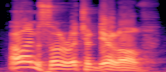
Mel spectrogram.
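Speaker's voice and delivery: pompous mock spy-chief voice; hammed-up Brennan intro; John Brennan impression. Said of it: "I'm, that's John Brennan".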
